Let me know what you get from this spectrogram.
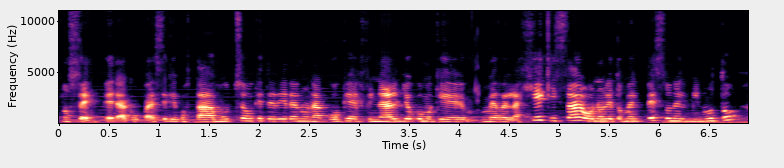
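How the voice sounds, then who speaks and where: A woman's voice: medium pitch, quick pace, fairly bright tone, faint music behind. A Chilean woman answering interview questions conversationally, emphatic and repeating phrases for stress. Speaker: interviewed radio drama creator.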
